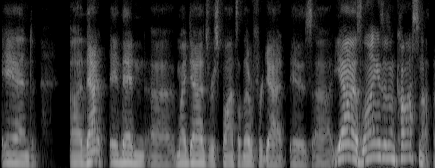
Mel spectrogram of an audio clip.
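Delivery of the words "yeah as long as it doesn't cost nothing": put-on thick, heavy Boston accent, very high and fast. A man quotes his dad's reply to the baptism question, in a thick boston accent. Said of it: "he's a thick Boston accent now".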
